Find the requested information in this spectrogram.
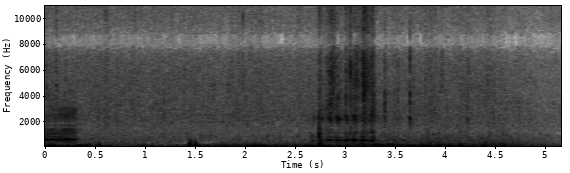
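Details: Zwartbles sheep on a regenerative farm in County Kilkenny, Ireland, giving a short wavering bleat at the start. Rougher bleating sounds follow midway, with wind rumbling throughout.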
